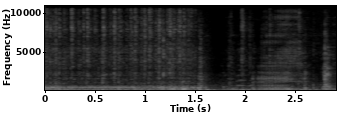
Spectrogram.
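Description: A sewing machine runs steadily, stitching a tag down onto fabric; a continuous close mechanical whir with a rhythmic needle patter that dips briefly near the middle and then resumes.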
